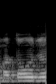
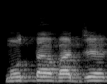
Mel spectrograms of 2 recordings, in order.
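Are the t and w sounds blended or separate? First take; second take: blended; separate. First: The t and w blend into one 'to' sound. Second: The t and w are pronounced as separate sounds. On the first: The speaker calls it wrong. "मतोजो आप नहीं पढ़ते" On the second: The speaker calls it right. "ते और वाव अलग अलग आप pronounce करते हैं"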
